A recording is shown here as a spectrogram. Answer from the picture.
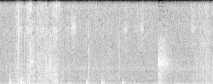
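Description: Marker pen writing on a whiteboard: a string of short, faint strokes as letters and symbols are drawn.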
